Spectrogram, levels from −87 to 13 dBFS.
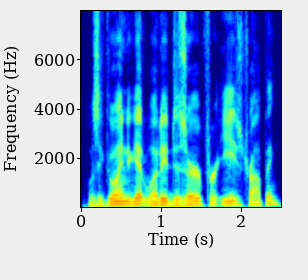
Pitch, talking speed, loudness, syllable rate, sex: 115 Hz, 240 wpm, -16 LUFS, 6.4 syllables/s, male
